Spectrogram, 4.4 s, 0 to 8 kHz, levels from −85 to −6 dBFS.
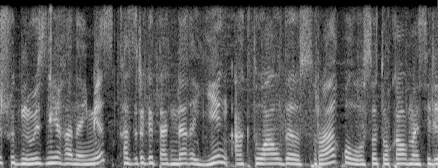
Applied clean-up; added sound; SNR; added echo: neural mask model Resemble Enhance denoiser.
